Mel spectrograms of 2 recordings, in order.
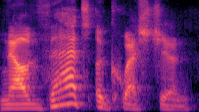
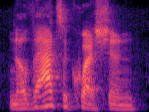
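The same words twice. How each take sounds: First: Slow, drawn-out mock-grand delivery; stretched-out showman take on now that's a question; mock announcer. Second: Said in the usual way. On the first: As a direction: savour it like a game show host. Mock-grand reply to a cheeky chat question.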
